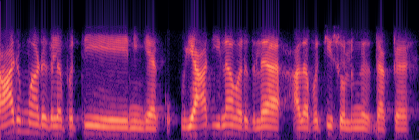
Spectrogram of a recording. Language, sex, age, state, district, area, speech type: Tamil, female, 60+, Tamil Nadu, Tiruchirappalli, rural, conversation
